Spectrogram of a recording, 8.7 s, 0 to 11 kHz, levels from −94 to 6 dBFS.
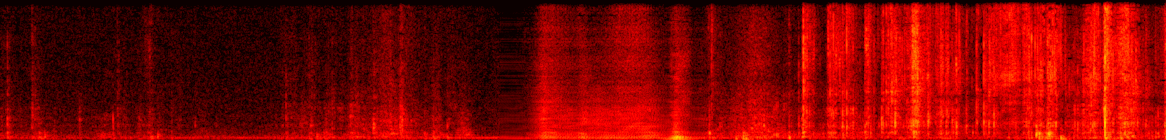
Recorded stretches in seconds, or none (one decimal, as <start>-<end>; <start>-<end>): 0.0-3.7; 5.3-8.7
